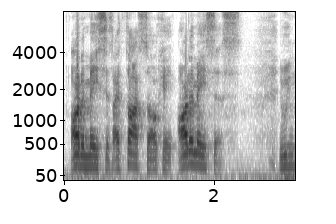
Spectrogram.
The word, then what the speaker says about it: Artimeises: call them arty by the way is it pronounced rt maces or artemisis artemesis artemesis i thought so okay artemesis we can call him arty though but it's pronounced artemesis yes all right so inky and the uh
